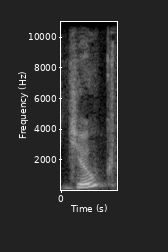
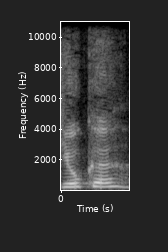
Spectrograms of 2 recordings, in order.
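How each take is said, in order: First: It sounds like the English word 'joke'. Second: It is said the Dutch way, not like 'joke'. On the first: The speaker calls it wrong. "Most time it's joke, they say" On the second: The speaker calls it right. "you said correct"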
